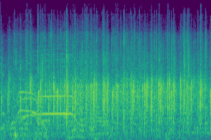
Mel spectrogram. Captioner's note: audience applauds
